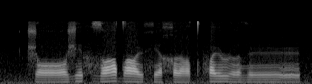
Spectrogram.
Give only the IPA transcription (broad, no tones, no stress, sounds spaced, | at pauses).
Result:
t͡ʃ ɔː ʒ e f z ɔ dˤ øː x e χ ɤː tˤ f ø ɹ ɤ ð øː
